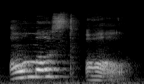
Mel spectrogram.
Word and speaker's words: almost all: The final way we can use almost is almost all. Almost all. And in this one, the T is pronounced.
